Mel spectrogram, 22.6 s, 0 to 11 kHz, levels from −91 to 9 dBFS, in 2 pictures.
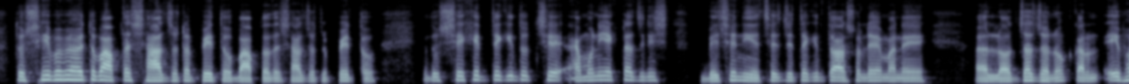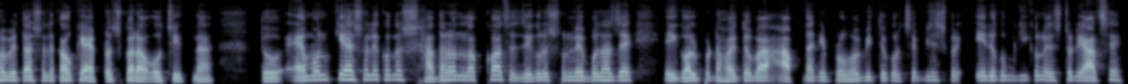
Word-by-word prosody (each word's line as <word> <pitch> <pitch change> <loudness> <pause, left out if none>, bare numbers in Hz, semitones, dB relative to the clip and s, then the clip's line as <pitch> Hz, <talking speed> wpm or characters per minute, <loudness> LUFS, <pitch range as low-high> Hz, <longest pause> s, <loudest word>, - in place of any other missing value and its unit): তো - - 0 0.2
সেভাবে 175 0 +4
হয়তোবা 170 0 +5
আপনার 150 +1 -1
সাহায্যটা 135 +1 +3
পেত 140 -2 +3 0.2
বা - - +5
আপনাদের 115 +1 -2
সাহায্যটা 120 -1 -3
পেত 130 -2 -1 0.6
কিন্তু 140 - -5 0.2
সেক্ষেত্রে 160 0 -1
কিন্তু 165 0 -2 0.2
সে 160 - +1 0.3
এমনই 150 +4 -1
একটা 165 +2 -2
জিনিস 150 -1 -6 0.5
বেছে 120 +5 -1
নিয়েছে, 125 -1 -1
যেটা 140 +1 -2
কিন্তু 140 0 -8
আসলে 130 +1 -3 0.2
মানে 125 -1 -1 0.7
আ - - +2 0.2
লজ্জাজনক। 130 +3 +1
কারন 125 -2 +1 0.2
এভাবে 150 +1 +2
তো - - 0
আসলে 145 +1 -4
কাউকে 145 +1 +4
approach 135 +1 -4
করা 140 -2 +6 0.2
উচিৎ 120 +3 -3
না। 105 - 0 0.6
তো 120 - +2 0.3
এমন 170 +5 +1
কি 195 - +2
আসলে 185 +2 -2
কোনো 185 0 -1 0.2
সাধারণ 145 +7 +1
লক্ষ্য 165 +2 -2
আছে? 160 - -7
যেগুলো 135 +3 -1
শুনলেই 155 +1 0
বোঝা 150 +1 +2
যায় 160 -1 +2 0.4
এই 135 - +2
গল্পটা 135 +1 +1
হয়তোবা 145 +1 +3 0.2
আপনাকে 140 +4 -5
প্রভাবিত 140 +1 -3
করছে? 145 +1 -7
বিশেষ 150 0 -8
করে 160 - -6 0.2
এরকম 165 +1 -2
কি 165 - -8
কোনো 170 -2 -4
story 155 0 -4
আছে? 135 +6 -5
145 Hz, 155 wpm, -22 LUFS, 130-160 Hz, 0.7 s, করা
